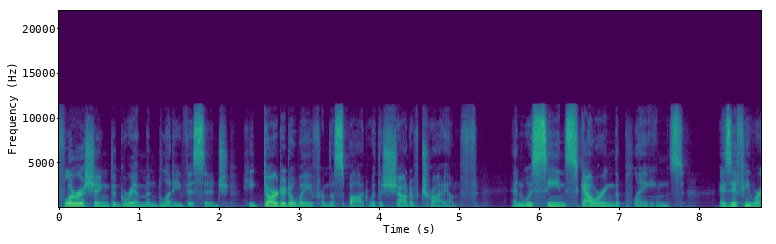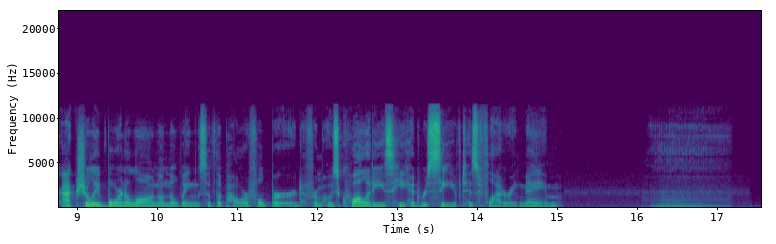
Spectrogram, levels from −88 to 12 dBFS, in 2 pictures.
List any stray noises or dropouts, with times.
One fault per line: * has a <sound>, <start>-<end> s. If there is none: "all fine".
* has a breath, 16.0-17.2 s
